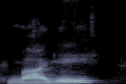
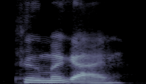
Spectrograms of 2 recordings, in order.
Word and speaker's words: Kumagai: Mayor Hernandez and Councilmember Kamagi. Did I pronounce that right? Kumagai. Kumagai, my apologies.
